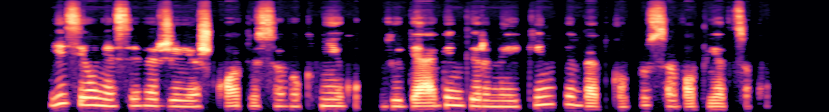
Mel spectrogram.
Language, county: Lithuanian, Kaunas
